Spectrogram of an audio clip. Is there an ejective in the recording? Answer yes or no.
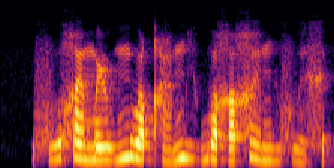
no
